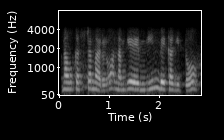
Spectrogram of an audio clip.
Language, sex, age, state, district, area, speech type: Kannada, female, 18-30, Karnataka, Mandya, urban, conversation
